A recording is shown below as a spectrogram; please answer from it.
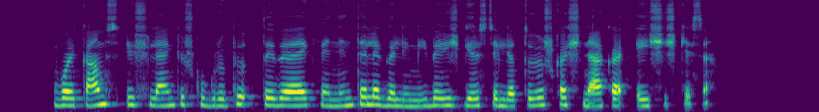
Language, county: Lithuanian, Kaunas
